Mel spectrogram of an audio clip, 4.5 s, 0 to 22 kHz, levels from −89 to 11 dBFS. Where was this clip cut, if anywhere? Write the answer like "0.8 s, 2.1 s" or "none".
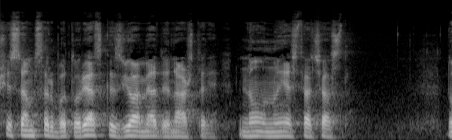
2.3 s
